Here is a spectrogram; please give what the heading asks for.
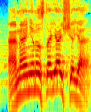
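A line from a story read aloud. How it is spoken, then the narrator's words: Loud over rushing water. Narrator (Russian): громко сказал Павел, перекрикивая шум потока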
